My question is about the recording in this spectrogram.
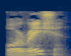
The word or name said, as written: oration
